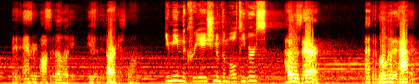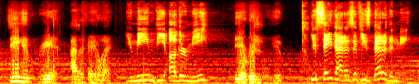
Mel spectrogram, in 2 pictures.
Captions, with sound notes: and every possibility… Even the darkest ones. You mean the creation of the multiverse? I was there- at the moment it happened, seeing him create it as I fade away. You mean the other me? The original you. *scoff* You say that as if he’s better than me.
